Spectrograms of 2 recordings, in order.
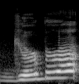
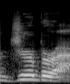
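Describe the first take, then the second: First: It begins with a hard G sound. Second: It begins with a soft G sound. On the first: "a hard C, a G" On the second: "or a soft G"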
